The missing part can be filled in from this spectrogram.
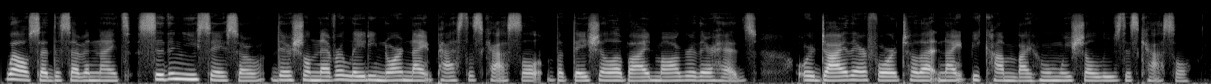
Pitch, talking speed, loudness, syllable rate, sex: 190 Hz, 200 wpm, -18 LUFS, 4.7 syllables/s, female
